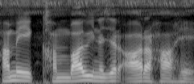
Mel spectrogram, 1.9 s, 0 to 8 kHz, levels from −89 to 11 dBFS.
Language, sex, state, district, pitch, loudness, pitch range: Hindi, male, Chhattisgarh, Bilaspur, 125 Hz, -23 LUFS, 115-135 Hz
